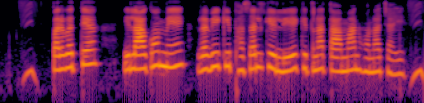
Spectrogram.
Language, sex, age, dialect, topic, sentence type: Hindi, female, 25-30, Garhwali, agriculture, question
